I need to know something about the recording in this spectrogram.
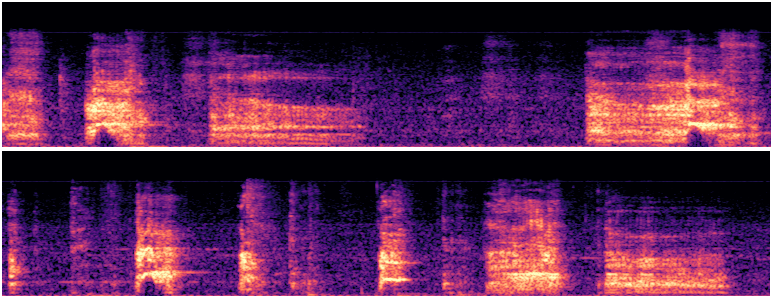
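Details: Dog growling and barking at a stuffed animal, a long snarling growl early on, a quiet pause, then a run of short harsh barks and growls spaced about a second apart.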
